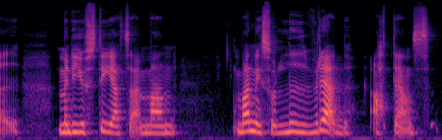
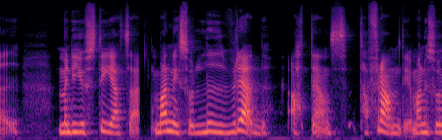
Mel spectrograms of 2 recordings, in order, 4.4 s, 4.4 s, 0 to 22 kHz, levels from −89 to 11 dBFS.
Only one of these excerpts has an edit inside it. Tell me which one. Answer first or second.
second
